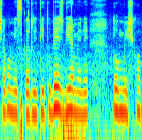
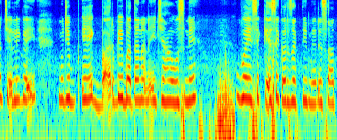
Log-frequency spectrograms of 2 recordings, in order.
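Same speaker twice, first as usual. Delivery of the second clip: much higher, tearful and hurt; sobbing complaint; 6 semitones higher than usual. Acted. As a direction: daughter crying to her mother about her friend, tearful. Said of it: "इतना रोने लगती है".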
